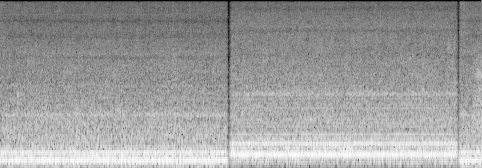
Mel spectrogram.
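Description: A low, steady electrical hum with no other sound. Its pitch shifts abruptly about halfway through and switches back just before the end.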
